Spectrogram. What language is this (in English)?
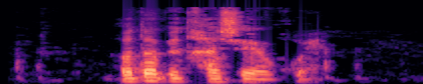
Mongolian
